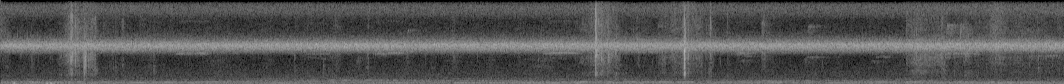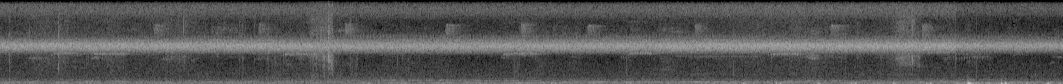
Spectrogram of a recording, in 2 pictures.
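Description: Insect chorus of crickets, a steady high trill with a fainter higher band over a low hum, broken by a few faint clicks. In the last few seconds a series of low thumps comes more often and grows louder.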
